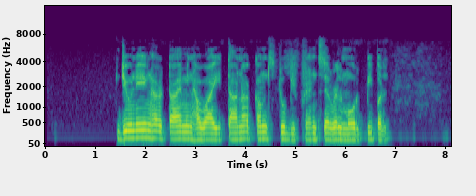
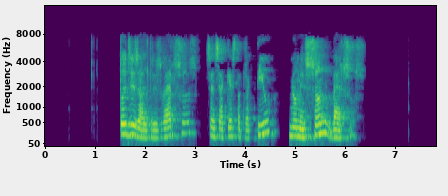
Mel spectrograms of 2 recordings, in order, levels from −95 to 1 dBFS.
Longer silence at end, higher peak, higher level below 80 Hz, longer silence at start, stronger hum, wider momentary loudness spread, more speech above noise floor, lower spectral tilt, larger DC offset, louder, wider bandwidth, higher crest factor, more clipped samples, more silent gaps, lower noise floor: second, 1.25 s vs 1.45 s; about the same, -2 dBFS vs -2 dBFS; first, -56 dBFS vs -62 dBFS; about the same, 1.45 s vs 1.5 s; neither; second, 9 LU vs 12 LU; second, 56 dB vs over 72 dB; first, -7 dB/octave vs -4.5 dB/octave; neither; about the same, -16 LUFS vs -18 LUFS; about the same, 7.4 kHz vs 8 kHz; about the same, 14 dB vs 18 dB; neither; second, none vs 3.11-3.22 s, 4.69-4.88 s; second, -71 dBFS vs under -90 dBFS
